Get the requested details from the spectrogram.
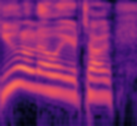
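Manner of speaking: high, loud hollering. Retelling how a bachelorette party yelled back at a comic: imitating someone hollering back. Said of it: "hollering back at him".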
